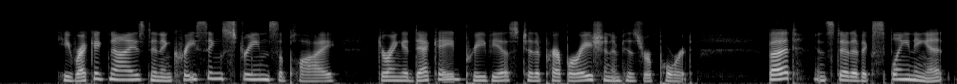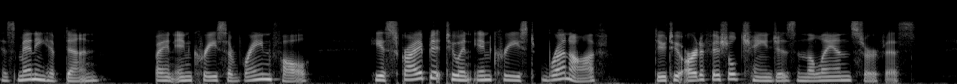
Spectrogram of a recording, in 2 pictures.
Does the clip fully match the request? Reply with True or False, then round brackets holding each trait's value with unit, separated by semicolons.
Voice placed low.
False (185 Hz)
